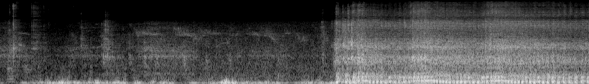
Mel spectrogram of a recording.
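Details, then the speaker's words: Restored classic Honda kick-start single (CB125 or CB360 restoration, no electric start), first start after restoration: fires on first kick after a few quiet kicks, settles into an even quick single-cylinder beat; normal start. "First kick. First kick. Awesome. And listen to it. Isn't she just a little But just darling?"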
